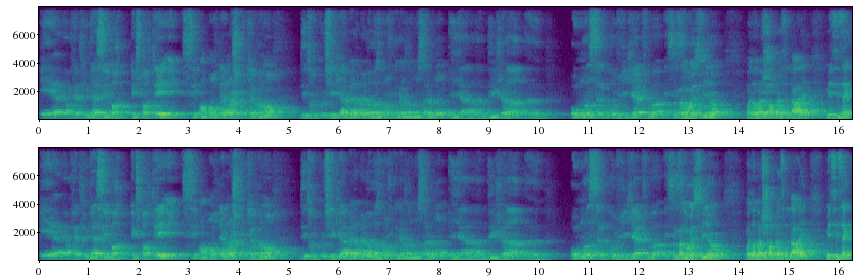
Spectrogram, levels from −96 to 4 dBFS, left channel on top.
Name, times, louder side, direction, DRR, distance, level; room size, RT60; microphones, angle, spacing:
voice 1, 0.0-4.8 5.1-10.1 10.6-13.2 14.4-14.8, equal, 15° right, -10 dB, 1.5 m, -27 dB
voice 2, 12.7-13.6 14.1-16.2, right 2 dB, 90° right, 0 dB, 0.4 m, -22 dB
3.3 x 2.2 x 2.7 m, 1.5 s
head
